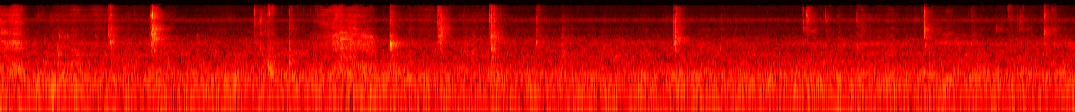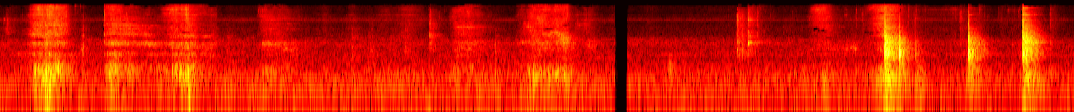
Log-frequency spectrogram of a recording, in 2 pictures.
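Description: Eating beef seaweed soup: chopsticks and a metal-free wooden spoon clicking against a ceramic bowl, with slurping of seaweed strands about halfway through. The loudest sounds come near the end, as the spoon scrapes and stirs rice into the soup in the bowl.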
